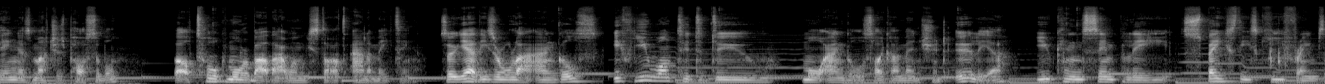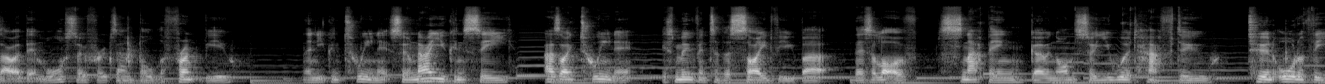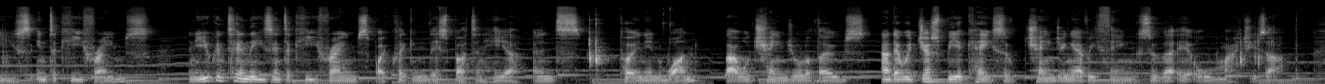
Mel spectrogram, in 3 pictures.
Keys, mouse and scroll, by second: 1.5 click, 12.7 ctrl+c, 13.9 click, 16.0 click, 26.3 shift+click, 30.8 click, 33.1 click, 34.1 click, 38.9 ctrl+Num_Lock, 39.0 ctrl+z, 39.6-39.7 scroll up 1.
